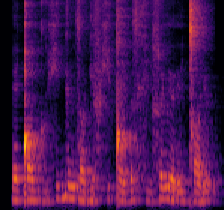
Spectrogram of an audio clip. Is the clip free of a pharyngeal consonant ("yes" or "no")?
yes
